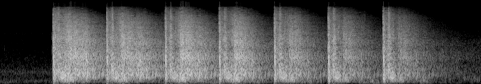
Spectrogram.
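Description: Seven sharp, loud pistol shots from a Walther WMP 22 Magnum, fired one at a time at an even pace outdoors, each crack trailing off in a short echo before the next.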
